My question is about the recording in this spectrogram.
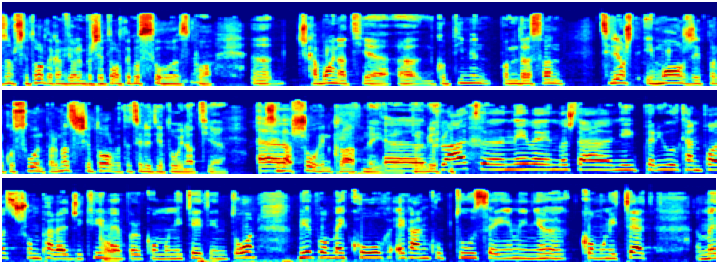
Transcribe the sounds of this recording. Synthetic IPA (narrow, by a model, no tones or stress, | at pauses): zɔmʃtip̚t̪aɾt̪əkanvjɔlˠinp̬əɾʃip̚t̪ɑɾt̪ɛkɔsɔvəspɔ | t͡ʃə̥kabɔjnat̪ʰjɛnəkupt̪ʰiminpɔɛnd̪əɾɛsɔn | t͡siliɔʃt̪imaʒipəɾkɔsɔvənpəɾmɛsʃipt̪ɑɾvɛt̪ət͡silət̪̬jɛt̪ɔjnat̪ʰjɛsinaʃɔɦinkɾɔat̪nɛvɛpəɾmɾɔat̪nɛvɛnd̪əʃt̪aɲəpɛɾiuðkanpasʃumpaɾad͡ʒikymɛpəɾkɔmunit̪ɛt̪int̪ɔnmiɾpɔmɛkʰɔhɛkankupt̪usɛjɛmiɲəkʰɔmunit̪ɛt̪mɛ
